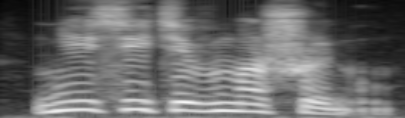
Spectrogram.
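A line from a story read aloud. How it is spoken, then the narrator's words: Gruff rude woman's order. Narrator (Russian): Хмурая, нелюбезная тетка весьма грубо приказала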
